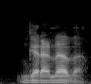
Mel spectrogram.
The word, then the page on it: Granada: Spanish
